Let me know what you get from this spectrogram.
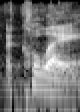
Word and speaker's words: Calais: Calais? – Calais is how it's normally pronounced, but 20 points.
